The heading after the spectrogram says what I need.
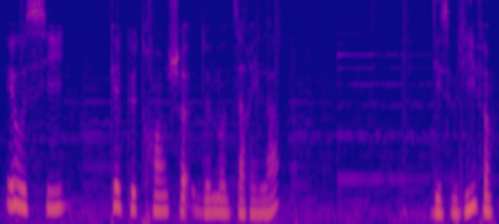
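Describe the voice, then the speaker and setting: A cooking channel host voices a recipe tutorial, explaining each step plainly with the odd small filler. Her mid-range voice is slow, calm and mellow but slightly hoarse from a cold, and soft music plays behind her.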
